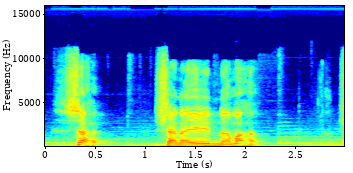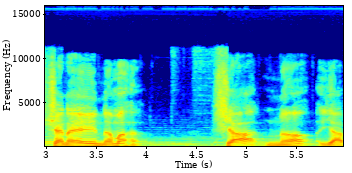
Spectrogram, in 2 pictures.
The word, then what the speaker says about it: शनये: ओम प्रांग प्रींग प्रौंग शह शनये नमः, शनये नमः, शा न या पे एक ही मात्रा, शनये नमः। उच्चारण का खास ध्यान दिया करिए।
